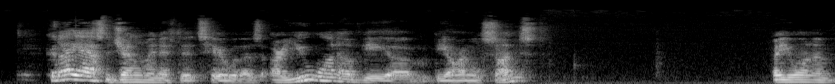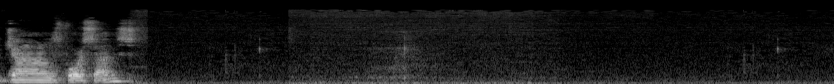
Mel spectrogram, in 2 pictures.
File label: Basement - male response - yes I am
